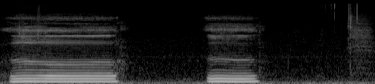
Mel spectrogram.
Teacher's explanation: the tongue is actually touching the gum exactly like the letter D. So the letter L is very, very similar to the letter D in terms of you have the tip of the tongue touching the gum. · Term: L sound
